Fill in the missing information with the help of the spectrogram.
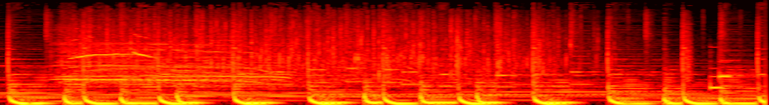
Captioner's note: applause on board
